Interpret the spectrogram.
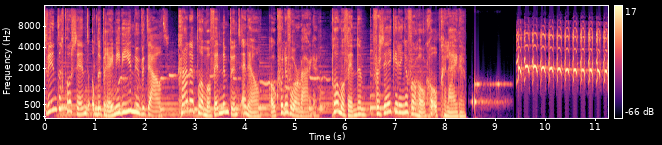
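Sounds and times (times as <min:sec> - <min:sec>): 
speech: 0:00.0 - 0:08.5
European green woodpecker laughing call: 0:09.4 - 0:11.2.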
